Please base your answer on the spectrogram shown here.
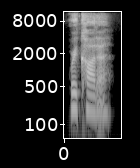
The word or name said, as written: ricotta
